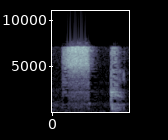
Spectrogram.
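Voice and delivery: voiceless Sk, no vowel; soft hissed S closed by a bare K; isolated S-K sounds. Shown as a demonstration. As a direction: sound out just the S and K of escargot. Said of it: "on entend ces deux sons-là".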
